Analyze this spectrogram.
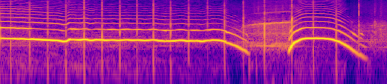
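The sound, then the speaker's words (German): A lively audience, asked to cheer, cheers with one loud, sustained high-pitched whoop that drops away and then swells again over steady rapid clapping, lasting a few seconds. “Könnt ihr eigentlich so richtig jubeln? Lasst uns mal, ja genau.”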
